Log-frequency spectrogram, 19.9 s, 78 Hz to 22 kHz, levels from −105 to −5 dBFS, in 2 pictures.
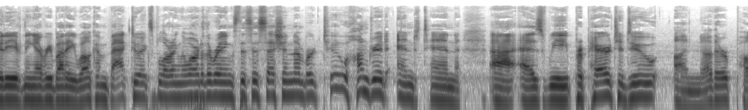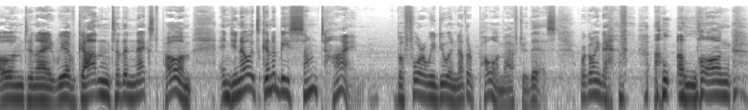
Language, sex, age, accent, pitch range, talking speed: English, male, 30-49, American, 130-170 Hz, 170 wpm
